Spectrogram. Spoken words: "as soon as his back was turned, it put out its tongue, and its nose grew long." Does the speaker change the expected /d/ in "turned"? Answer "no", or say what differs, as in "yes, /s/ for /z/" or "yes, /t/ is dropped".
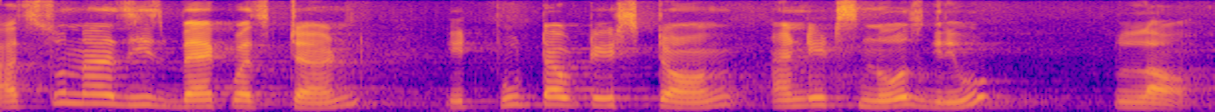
no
